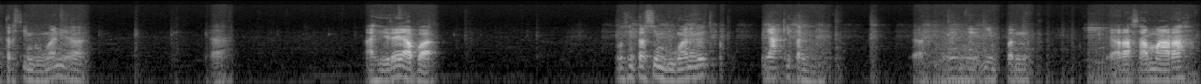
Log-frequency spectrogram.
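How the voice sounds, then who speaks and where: Gravelly, bright-voiced man with a Javanese accent, a folksy, joking religious teacher. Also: mid-range voice, slight background noise. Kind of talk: religious study lesson.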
